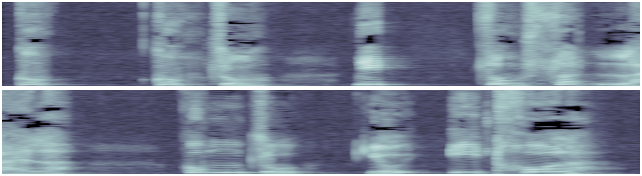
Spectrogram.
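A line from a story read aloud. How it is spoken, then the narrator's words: Trembling, deeply moved. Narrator (Chinese): 姥姥内心激动，百感交集，颤声说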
